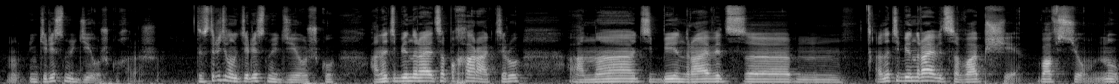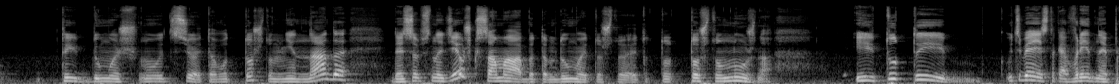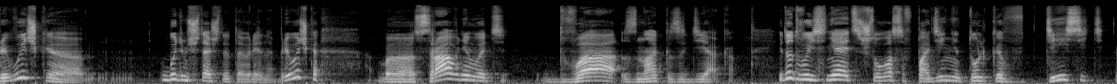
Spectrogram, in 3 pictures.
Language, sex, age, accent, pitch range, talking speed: Russian, male, 20-39, native, 120-160 Hz, 135 wpm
